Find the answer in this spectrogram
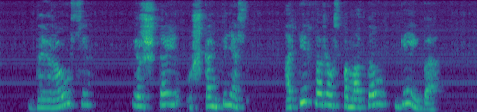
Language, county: Lithuanian, Šiauliai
